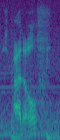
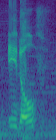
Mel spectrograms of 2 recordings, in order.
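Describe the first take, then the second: First: The name is said with a British pronunciation. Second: The name is said with an American pronunciation. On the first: The speaker calls it right. "Nope, it's Adolf" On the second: The speaker calls it wrong. "Americans get a lot of things wrong"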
